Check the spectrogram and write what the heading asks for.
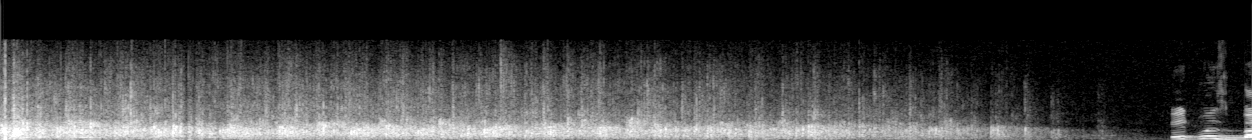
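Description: Audience applauding, many hands clapping at once, loudest at the start and dying away over about five seconds.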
